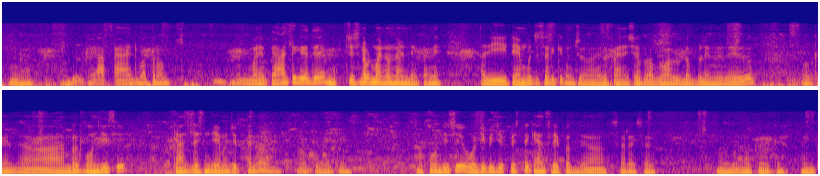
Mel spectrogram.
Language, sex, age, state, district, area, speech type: Telugu, male, 18-30, Andhra Pradesh, Anakapalli, rural, spontaneous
